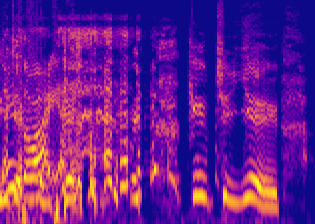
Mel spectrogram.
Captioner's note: laughter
